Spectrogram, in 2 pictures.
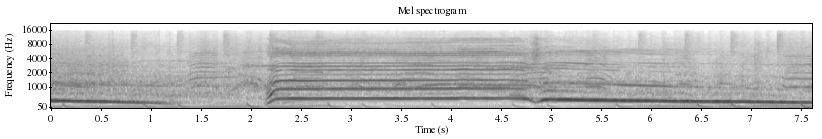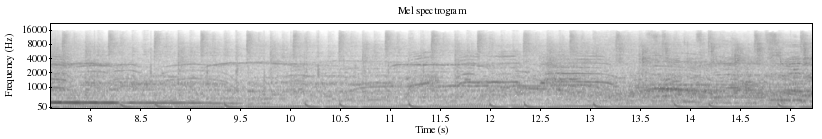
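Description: A ring announcer's long, drawn-out shout of a fighter's name. The tail of one call slides down and fades in the first second. A second call starts about two seconds in, holds steady for a couple of seconds, then slowly falls in pitch. Under it a crowd cheers and whoops, with arena music.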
